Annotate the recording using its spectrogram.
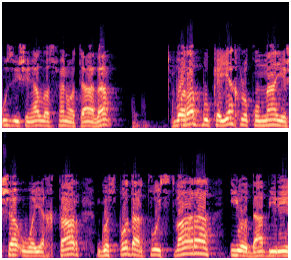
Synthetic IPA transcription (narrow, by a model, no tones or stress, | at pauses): uzʋiːʃenjalˠːaːhsu̥pħaːnhuwat̪ɛaːla | waɾˤɑbːʊkajaxlʊqmaːjaʃaːʔuwajaxt̪aːɾɡospod̪aːɾt̪ʋoːjst̪ʋaːɾaiod̪aːbiɾeː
